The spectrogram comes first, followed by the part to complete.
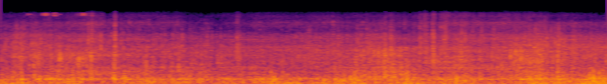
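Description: Wind buffeting the microphone of a handlebar-view camera on a Giant Reign mountain bike riding down dirt singletrack, over the rolling noise of the tyres on the dirt and scattered short clicks and rattles from the bike.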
